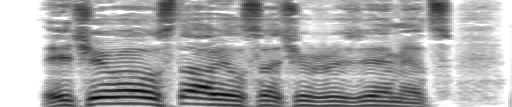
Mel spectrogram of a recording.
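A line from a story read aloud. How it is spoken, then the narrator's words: Rough guard's question. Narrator (Russian): грубо спросил охранник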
